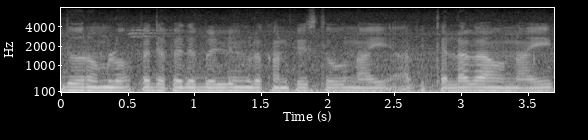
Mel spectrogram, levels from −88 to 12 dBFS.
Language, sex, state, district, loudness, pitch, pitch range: Telugu, male, Telangana, Mahabubabad, -14 LUFS, 110 Hz, 110-115 Hz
